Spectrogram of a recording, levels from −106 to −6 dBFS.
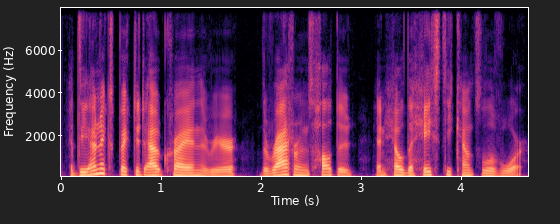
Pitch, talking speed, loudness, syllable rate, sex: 125 Hz, 220 wpm, -22 LUFS, 6.5 syllables/s, male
